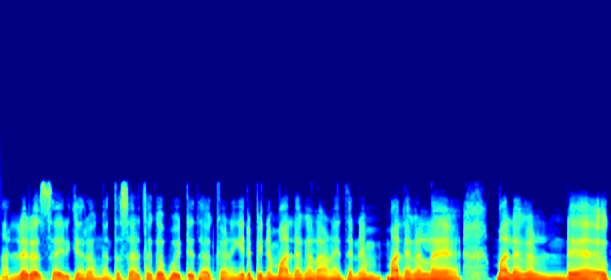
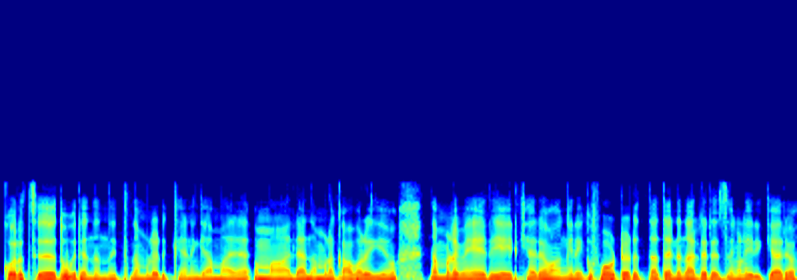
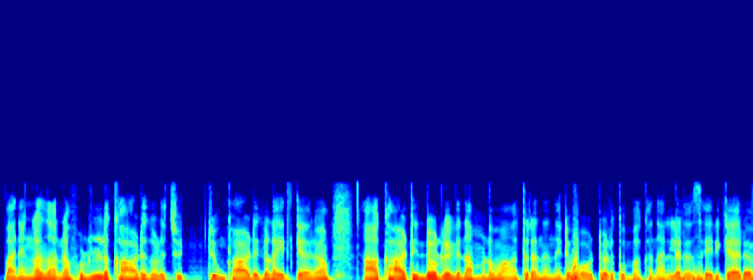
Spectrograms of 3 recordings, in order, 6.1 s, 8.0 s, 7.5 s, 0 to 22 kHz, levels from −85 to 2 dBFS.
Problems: none marked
